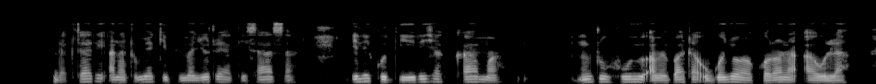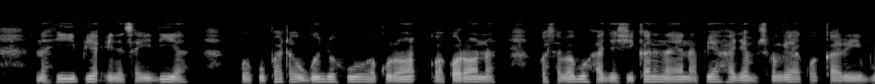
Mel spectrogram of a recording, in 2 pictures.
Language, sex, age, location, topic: Swahili, male, 18-24, Kisumu, health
